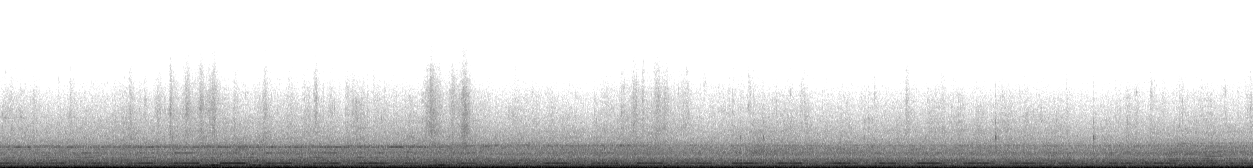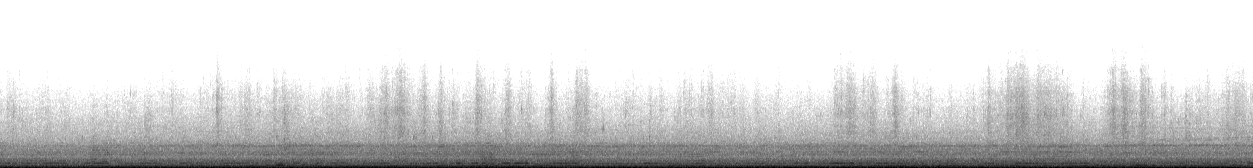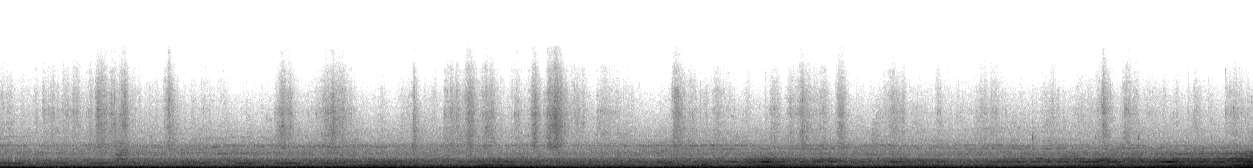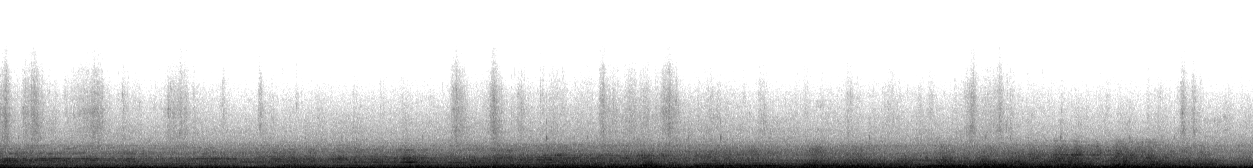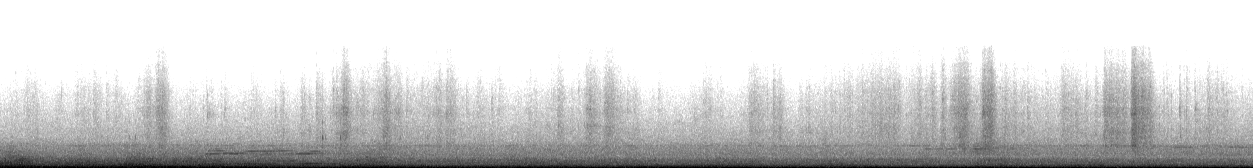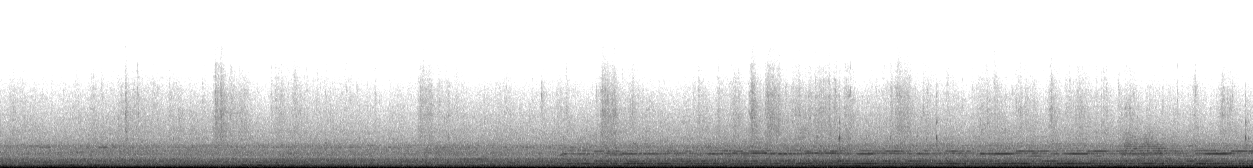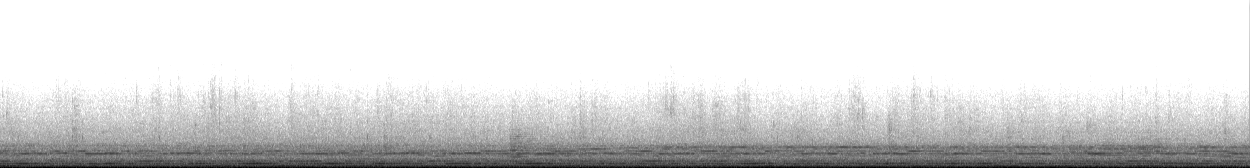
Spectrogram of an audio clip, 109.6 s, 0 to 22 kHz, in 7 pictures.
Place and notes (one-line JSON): {"title": "Oakland Harbor, CA, USA - Middle Harbor Shoreline Park", "date": "2016-01-13 16:15:00", "description": "Recorded with a pair of DPA 4060s and a Marantz PMD 661", "latitude": "37.80", "longitude": "-122.33", "altitude": "2", "timezone": "America/Los_Angeles"}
